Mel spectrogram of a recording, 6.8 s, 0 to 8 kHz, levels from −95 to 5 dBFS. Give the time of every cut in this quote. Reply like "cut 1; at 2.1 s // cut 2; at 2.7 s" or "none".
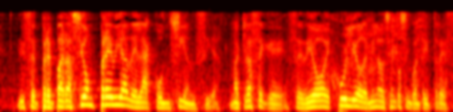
cut 1; at 3.4 s // cut 2; at 4.9 s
